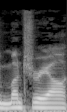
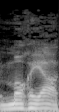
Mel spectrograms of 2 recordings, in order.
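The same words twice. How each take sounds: First: It is said with an English pronunciation. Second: It is said with a French pronunciation.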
